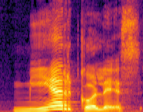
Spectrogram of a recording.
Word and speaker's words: miércoles: Note the accent on the first E. It means we have to place special emphasis on that letter when pronouncing it. It basically lets us know that it's not miércoles or miércoles, but miércoles, meaning Wednesday.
